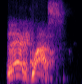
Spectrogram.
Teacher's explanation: O U, ele é pronunciado. Léguas. Aí é um ditongo, não é um dígrafo.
